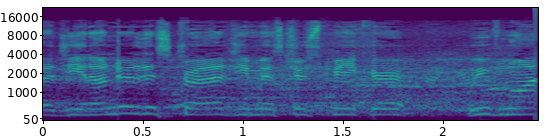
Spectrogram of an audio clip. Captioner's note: applause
